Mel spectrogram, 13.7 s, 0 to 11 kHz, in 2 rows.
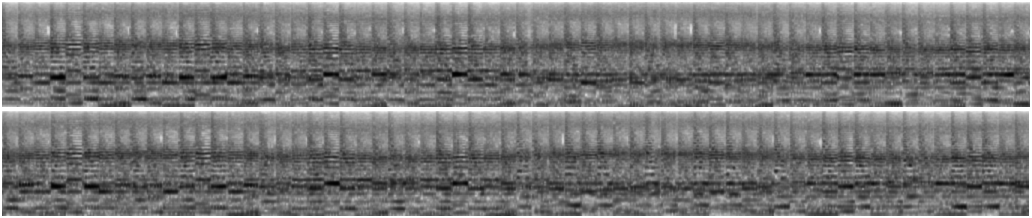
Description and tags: Pad and synth arpeggio with flanger effect.
bass, distorted, trance, progression, sequence, melody, techno, phase, flange, strings, 140-bpm, synth, hard, beat, distortion, pad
